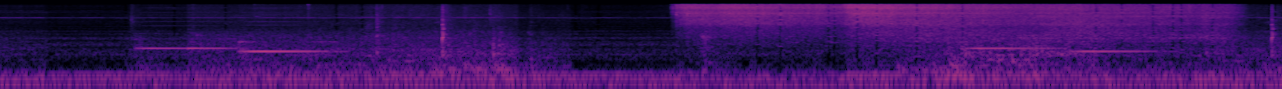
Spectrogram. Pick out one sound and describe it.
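A two-tone door chime sounds on a subway car.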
